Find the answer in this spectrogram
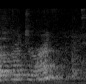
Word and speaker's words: Côtes-du-Rhône: So this is Côtes-du-Rhône. Bien sûr. Côtes-du-Rhône.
